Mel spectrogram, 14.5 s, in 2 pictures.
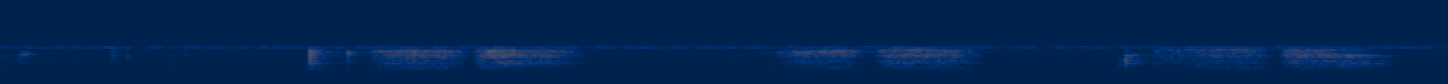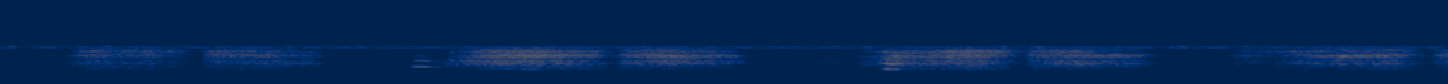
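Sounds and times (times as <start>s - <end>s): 
breathing close to the left ear in a bath on a mountain at night: 1.7s - 3.0s, 3.8s - 5.0s, 5.6s - 14.4s.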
